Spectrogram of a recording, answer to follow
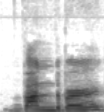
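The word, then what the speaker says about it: van den Berg: know what we've got it's it's that kid vanderburgh is how you pronounce it yes obviously he played really well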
